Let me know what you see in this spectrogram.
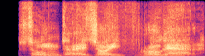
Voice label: Cover Me, Grineer Male; Warframe; Battle Barks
